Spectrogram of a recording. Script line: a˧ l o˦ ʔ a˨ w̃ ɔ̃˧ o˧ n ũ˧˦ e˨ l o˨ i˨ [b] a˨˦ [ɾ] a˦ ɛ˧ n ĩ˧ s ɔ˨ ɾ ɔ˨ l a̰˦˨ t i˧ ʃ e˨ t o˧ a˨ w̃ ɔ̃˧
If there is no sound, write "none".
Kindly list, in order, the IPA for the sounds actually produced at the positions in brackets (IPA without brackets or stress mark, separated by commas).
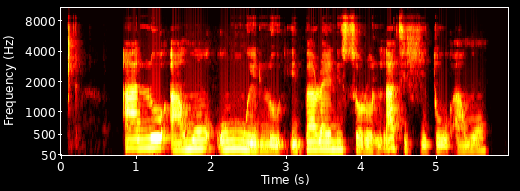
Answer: b, ɾ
